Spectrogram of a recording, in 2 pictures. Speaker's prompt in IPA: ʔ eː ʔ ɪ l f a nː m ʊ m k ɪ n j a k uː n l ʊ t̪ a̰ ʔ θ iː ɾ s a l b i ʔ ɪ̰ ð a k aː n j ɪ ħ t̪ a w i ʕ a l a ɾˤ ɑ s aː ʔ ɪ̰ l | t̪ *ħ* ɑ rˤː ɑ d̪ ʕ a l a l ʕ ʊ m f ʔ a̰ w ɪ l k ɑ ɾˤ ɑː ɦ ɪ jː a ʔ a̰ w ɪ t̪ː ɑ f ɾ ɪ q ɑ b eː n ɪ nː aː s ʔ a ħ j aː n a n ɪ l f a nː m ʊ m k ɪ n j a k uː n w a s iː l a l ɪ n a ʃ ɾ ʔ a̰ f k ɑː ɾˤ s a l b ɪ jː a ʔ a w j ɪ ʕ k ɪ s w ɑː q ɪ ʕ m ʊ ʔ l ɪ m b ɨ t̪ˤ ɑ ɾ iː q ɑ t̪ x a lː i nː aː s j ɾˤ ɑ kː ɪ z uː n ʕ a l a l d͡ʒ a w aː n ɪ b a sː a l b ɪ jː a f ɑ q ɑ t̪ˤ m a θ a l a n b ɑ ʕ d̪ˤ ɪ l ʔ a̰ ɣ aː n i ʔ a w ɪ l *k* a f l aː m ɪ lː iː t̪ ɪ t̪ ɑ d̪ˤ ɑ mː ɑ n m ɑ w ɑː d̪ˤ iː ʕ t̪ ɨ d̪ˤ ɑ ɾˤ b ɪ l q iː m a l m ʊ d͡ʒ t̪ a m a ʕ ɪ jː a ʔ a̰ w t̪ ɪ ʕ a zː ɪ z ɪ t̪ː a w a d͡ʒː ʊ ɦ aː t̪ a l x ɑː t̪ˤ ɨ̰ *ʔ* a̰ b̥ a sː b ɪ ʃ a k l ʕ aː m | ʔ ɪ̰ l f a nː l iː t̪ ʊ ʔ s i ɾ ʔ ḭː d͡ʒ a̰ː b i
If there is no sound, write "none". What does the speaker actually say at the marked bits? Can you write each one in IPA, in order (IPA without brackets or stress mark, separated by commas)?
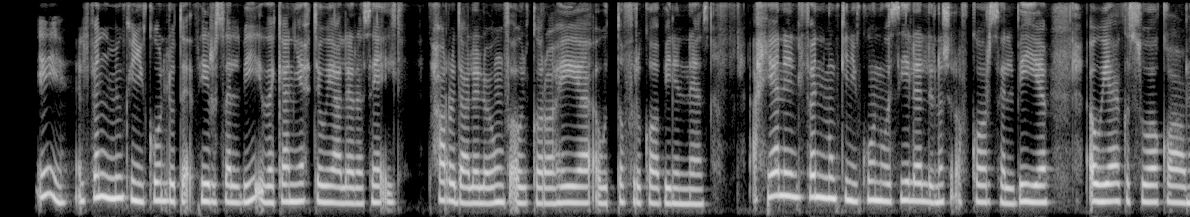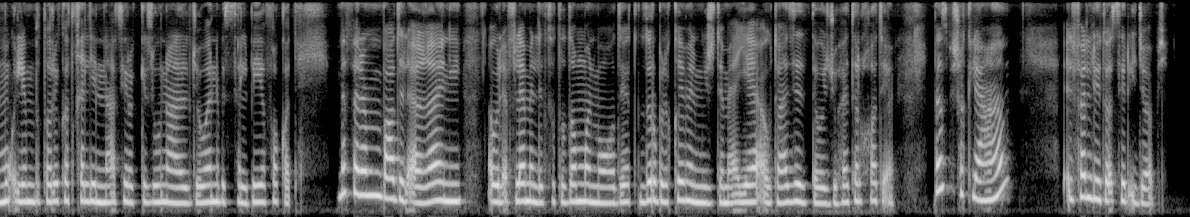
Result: ħ, ʔ, ʔ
